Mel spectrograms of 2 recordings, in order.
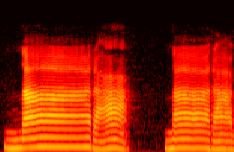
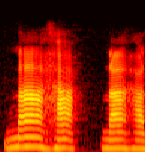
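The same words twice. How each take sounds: First: "nará" com R de uma só batida, não "narra"; R simples entre vogais em "nará"; coreano nara. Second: "narra" com R forte e gutural, errado; pronúncia errada. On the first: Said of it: "Então fica". (pronúncia coreana de "nará", R simples) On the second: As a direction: diga "narra" com R carioca, o jeito errado. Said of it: "Vejam que não é". ("narra" com R forte, de propósito errado) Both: Shown as a demonstration.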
